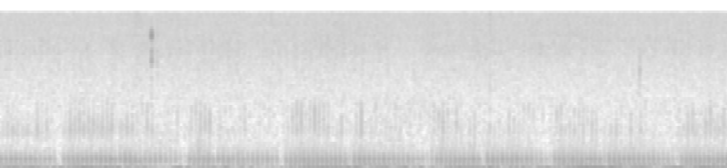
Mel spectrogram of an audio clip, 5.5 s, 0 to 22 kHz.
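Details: A 10-week-old kitten purrs steadily, low and rumbling, the throbbing texture shifting with each breath about every half second to second, close and otherwise quiet.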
